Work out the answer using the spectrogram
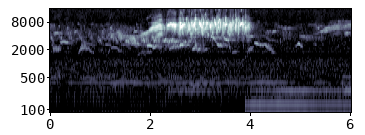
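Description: Small birds singing and chirping in short high curved notes, with a louder rapid high trill about two seconds in that lasts about two seconds.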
